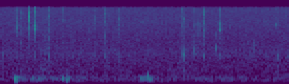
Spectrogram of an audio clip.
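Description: Faint keystrokes on a computer keyboard: a handful of irregular taps, the first one the loudest.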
